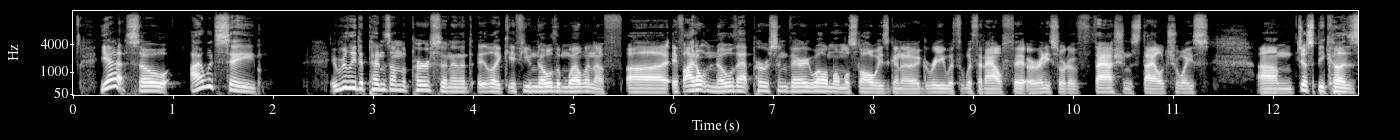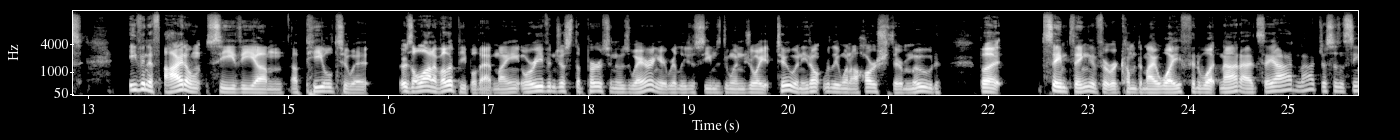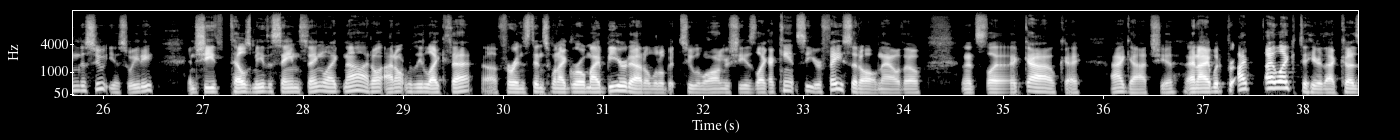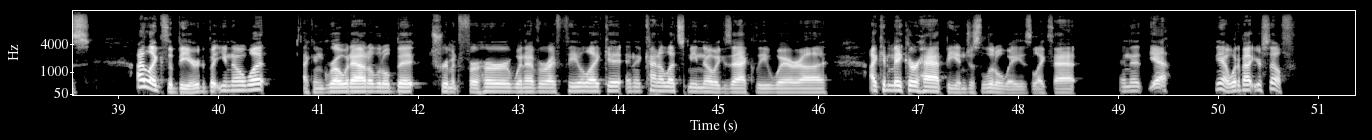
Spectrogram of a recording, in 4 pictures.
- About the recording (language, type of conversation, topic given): English, unstructured, What is a good way to say no without hurting someone’s feelings?
- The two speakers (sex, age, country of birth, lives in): female, 40-44, United States, United States; male, 30-34, United States, United States
- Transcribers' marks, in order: tapping; stressed: "I"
